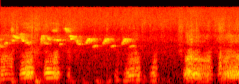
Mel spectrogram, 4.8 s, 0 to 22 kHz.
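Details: Dogo Argentino puppies, 25 days old, playing together; a series of short harmonic whines and yelps comes in bursts of rising and falling squeals, with thin high squeaks between them and brief quiet gaps.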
